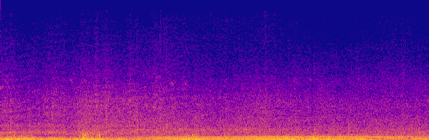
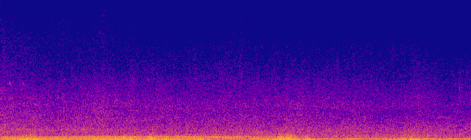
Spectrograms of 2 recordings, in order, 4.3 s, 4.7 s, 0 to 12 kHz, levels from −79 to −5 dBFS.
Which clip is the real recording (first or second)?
first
